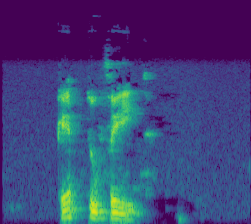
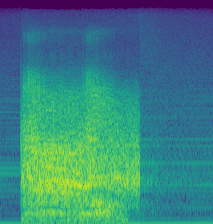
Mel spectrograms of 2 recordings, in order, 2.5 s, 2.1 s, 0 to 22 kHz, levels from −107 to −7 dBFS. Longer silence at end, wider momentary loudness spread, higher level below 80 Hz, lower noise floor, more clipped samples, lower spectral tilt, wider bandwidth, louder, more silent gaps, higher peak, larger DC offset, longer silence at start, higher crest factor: first, 1 s vs 0.7 s; first, 16 LU vs 9 LU; second, -56 dBFS vs -46 dBFS; first, -67 dBFS vs -48 dBFS; neither; about the same, -5.5 dB/octave vs -4.5 dB/octave; second, 7.6 kHz vs 16.5 kHz; about the same, -20 LUFS vs -18 LUFS; neither; about the same, -2 dBFS vs -4 dBFS; second, under 0.1% vs 0.6%; first, 0.6 s vs 0.2 s; first, 22 dB vs 16 dB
